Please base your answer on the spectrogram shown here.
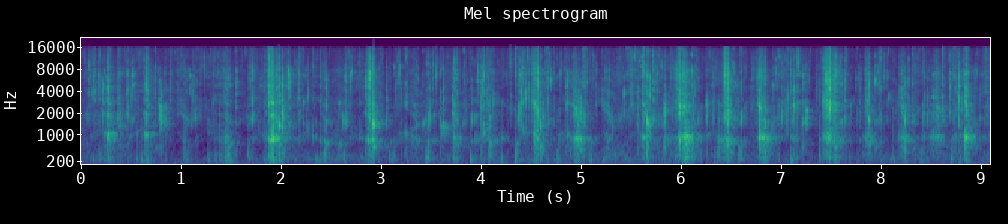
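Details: Pit bull named Daggy eating a whole raw chicken, filmed on an Insta360 ONE R: irregular crunching and wet tearing, sharp bone cracks standing out around the second and sixth seconds, a small room's echo behind.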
